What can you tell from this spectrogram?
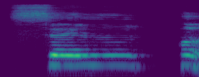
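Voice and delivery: Self very slow, फ split off; drawn-out teaching sound-out of self; slow, broken-up pronunciation. Shown as a demonstration. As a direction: stretch self loudly into separate parts. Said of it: "समजण्यासाठी मी हळूहळू करतोय".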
